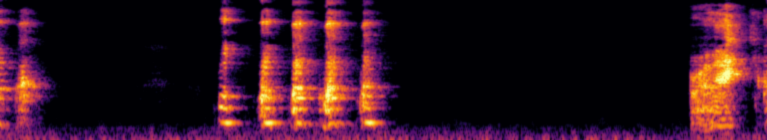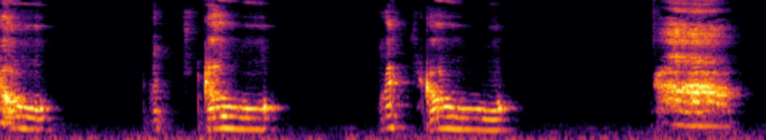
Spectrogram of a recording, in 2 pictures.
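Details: Female Congo African grey parrot kept as a pet in a country home, chatting away: short speech-like syllables in quick bursts, a rapid run of four clipped notes, then scattered phrases separated by brief pauses.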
